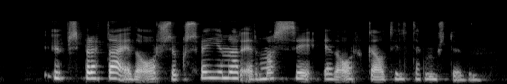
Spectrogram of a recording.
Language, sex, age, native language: Icelandic, female, 40-49, Icelandic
